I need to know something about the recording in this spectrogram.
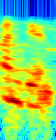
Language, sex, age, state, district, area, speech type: Dogri, female, 18-30, Jammu and Kashmir, Udhampur, rural, conversation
